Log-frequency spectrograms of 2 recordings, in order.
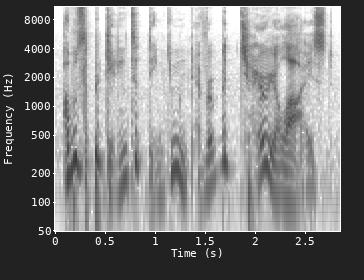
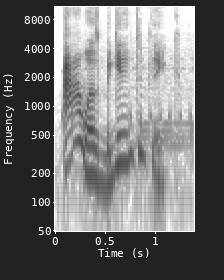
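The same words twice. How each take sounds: First: Mock German professor voice. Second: Evil Professor German voice. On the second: Acted. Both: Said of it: "evil Professor German voice".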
